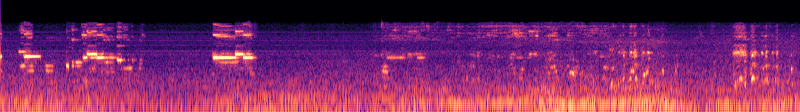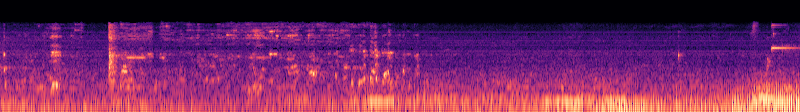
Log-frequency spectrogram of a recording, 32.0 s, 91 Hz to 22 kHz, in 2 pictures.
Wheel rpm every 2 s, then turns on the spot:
0, 0, 0, 0, 0, 0, 0, 0, 0, 0, 0, 0, 0, 0, 0, 0.
none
